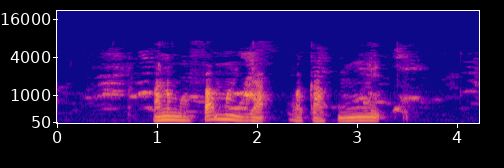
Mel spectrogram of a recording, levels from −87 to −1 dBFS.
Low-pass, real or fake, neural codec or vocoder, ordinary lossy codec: 7.2 kHz; real; none; MP3, 64 kbps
